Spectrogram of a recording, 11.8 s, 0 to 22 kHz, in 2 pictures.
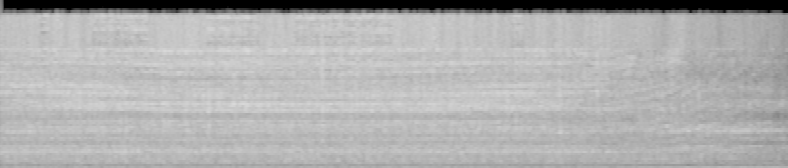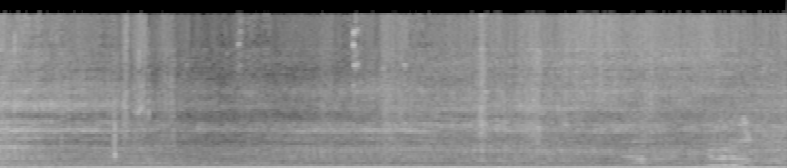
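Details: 1962 Chrysler Newport, 361 big-block V8 with Torqueflite A727 automatic, first start after 17 years, on a gravity-feed tank with no radiator: steady, even idle with a low, smooth beat that picks up cleanly on a light blip, no smoke. Normal idle.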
